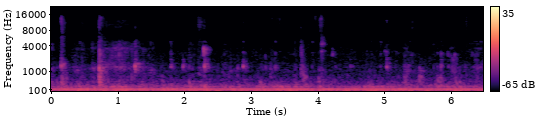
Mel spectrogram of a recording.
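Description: Near silence: a low steady hum with faint, irregular clicks of someone chewing a sandwich.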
